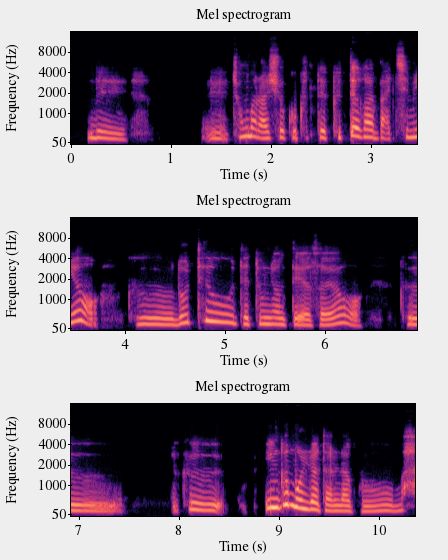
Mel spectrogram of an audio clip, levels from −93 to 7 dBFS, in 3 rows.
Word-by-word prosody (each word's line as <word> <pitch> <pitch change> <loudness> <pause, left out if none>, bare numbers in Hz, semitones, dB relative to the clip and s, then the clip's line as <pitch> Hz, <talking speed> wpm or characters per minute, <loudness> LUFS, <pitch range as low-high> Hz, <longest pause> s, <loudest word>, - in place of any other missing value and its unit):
네. 200 -5 -3 0.8
예. 95 -1 -7
정말 260 +1 0
아쉬웠고 215 +2 -2
그때, 220 - -5
그때가 235 +3 +1
마침요 240 - -1 0.3
그 200 -2 -1
노태우 260 - +1
대통령 205 -2 -2
때여서요. 180 +9 -2 0.4
그 190 -2 -2 0.6
그 210 -5 0 0.4
임금 295 +5 +9
올려달라고 180 - +2
막 175 - -8
210 Hz, 215 characters per minute, -18 LUFS, 185-245 Hz, 0.8 s, 임금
